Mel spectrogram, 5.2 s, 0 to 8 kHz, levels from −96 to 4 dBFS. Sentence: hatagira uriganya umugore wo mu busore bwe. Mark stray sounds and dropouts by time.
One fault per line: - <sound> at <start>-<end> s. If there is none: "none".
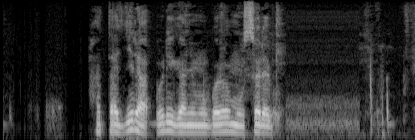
none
